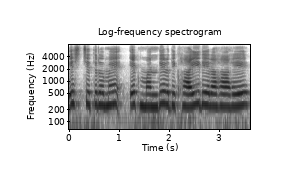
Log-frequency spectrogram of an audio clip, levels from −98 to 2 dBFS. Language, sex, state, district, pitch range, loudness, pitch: Hindi, female, Madhya Pradesh, Bhopal, 245-270 Hz, -16 LUFS, 255 Hz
